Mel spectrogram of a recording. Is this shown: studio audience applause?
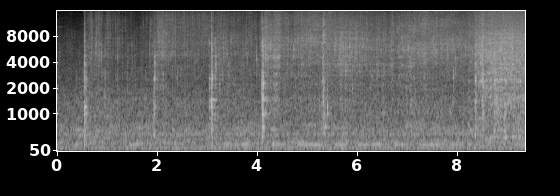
no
